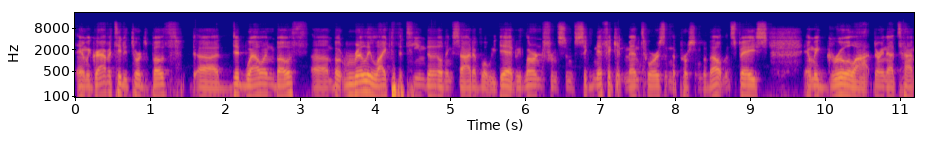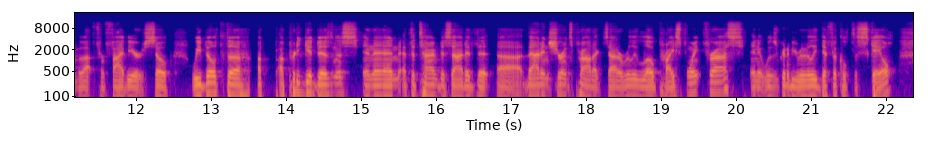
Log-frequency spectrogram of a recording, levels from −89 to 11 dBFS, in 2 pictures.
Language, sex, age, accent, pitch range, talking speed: English, male, 30-49, American, 95-110 Hz, 225 wpm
